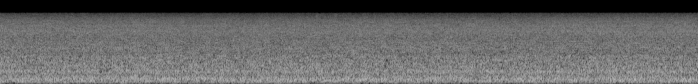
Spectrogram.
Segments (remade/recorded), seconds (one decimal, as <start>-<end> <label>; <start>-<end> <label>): 0.0-1.0 recorded; 1.0-2.8 remade; 2.8-7.0 recorded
